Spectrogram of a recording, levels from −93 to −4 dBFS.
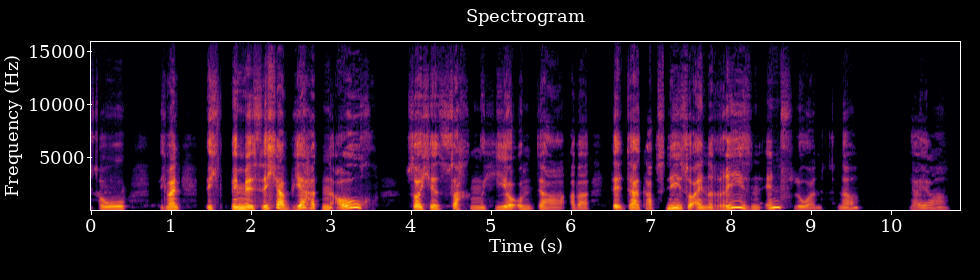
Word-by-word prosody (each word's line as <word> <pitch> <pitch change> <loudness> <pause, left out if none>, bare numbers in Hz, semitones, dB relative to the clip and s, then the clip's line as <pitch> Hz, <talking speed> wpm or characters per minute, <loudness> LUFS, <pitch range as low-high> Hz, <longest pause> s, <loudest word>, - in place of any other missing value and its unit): so 190 +3 -2 0.4
ich - - -18
meine, 190 -2 +5 0.3
ich 150 0 -4
bin 180 +2 +5
mir 160 -6 +7
sicher, 195 - +4
wir 250 - +4
hatten 185 -7 -3
auch 285 - +2 0.4
solche 185 -2 +2
Sachen 160 -2 -5
hier 175 +6 -1
und 150 -2 -10
da, 135 -3 -7
aber - - -8 0.3
de - - +3
da 145 0 +1
gab's 150 +6 -10
nie 245 +3 +3
so - - 0
einen 150 0 -1
riesen 195 - -1
influence, 130 - -5 0.2
ne? 165 - -10 0.6
Ja, 170 +3 -15
ja. 205 -11 -13
170 Hz, 150 wpm, -25 LUFS, 150-210 Hz, 0.6 s, mir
